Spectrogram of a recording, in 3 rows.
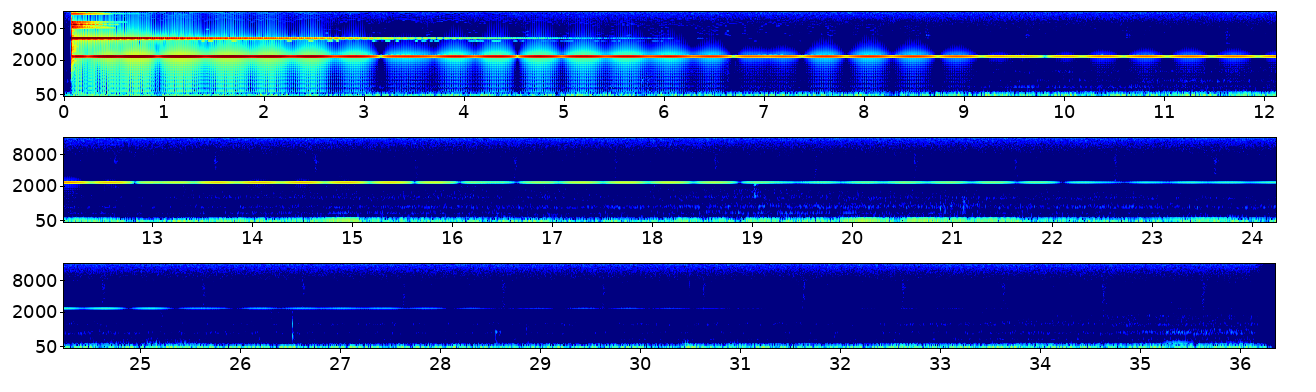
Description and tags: Tibetan prayer bell /
Resonant peak frequency is about D#7 or 2427Hz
